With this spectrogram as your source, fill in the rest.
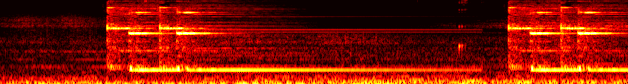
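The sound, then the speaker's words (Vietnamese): An electronic doorbell rings twice, each ring a bright sustained tone. A quiet hiss lies underneath, and there is a short gap between the two rings. “Bỗng nhiên tiếng chuông cửa làm cho Thủy giật bắn mình, và cả Quang cũng thế.”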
